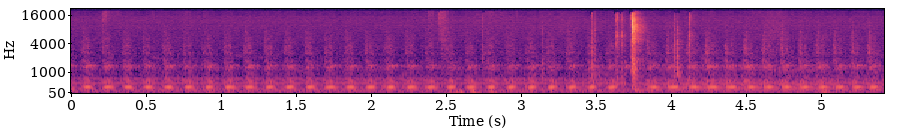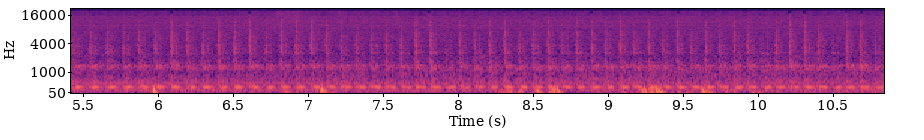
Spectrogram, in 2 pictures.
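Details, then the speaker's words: Micromark retro fan after motor servicing, low to medium speed: steady hum with faint tone near 300 Hz and soft pulsing about 90 per minute; abnormal motor noise returned despite attempted fix. "Yeah, I could still use it and everything. It's just going to make that noise."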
